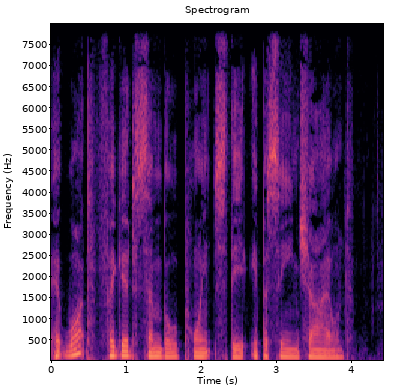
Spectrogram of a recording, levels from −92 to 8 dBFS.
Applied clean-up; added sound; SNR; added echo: none; none; none; none.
